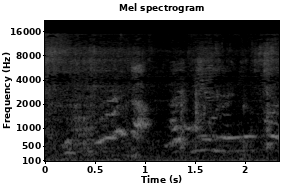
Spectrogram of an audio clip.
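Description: Faint speech in the background, its pitch rising and falling.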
